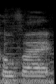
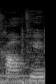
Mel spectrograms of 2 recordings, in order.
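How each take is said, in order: First: It is said unlike the word coffee. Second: It is said exactly like the word coffee. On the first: It refers to the website, not the drink. "I call it Ko-Fi" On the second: It is thought to be the official pronunciation. "I think it's pronounced coffee"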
